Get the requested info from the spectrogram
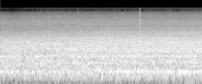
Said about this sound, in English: Yeah, it's the bus.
